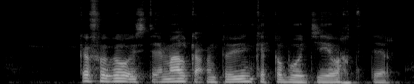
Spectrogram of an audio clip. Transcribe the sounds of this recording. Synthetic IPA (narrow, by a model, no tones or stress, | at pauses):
kʰɐfɔɣɔːwɪst̪ʰɪʕmaːlkʰɐʕʊnt̪ʰɔːjɪŋkʰɐqɑbɔːt͡ʃɪjɛwɑχt̪ʰɪ̥d̪̥ɛːr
